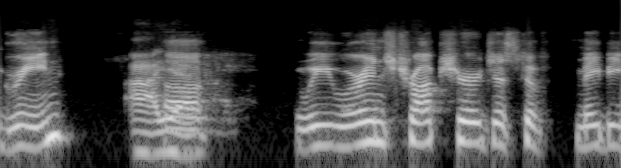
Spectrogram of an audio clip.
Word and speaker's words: Shropshire: I have a trouble pronouncing it, but I think it's Irish. It's English. It's English. It's Shropshire.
